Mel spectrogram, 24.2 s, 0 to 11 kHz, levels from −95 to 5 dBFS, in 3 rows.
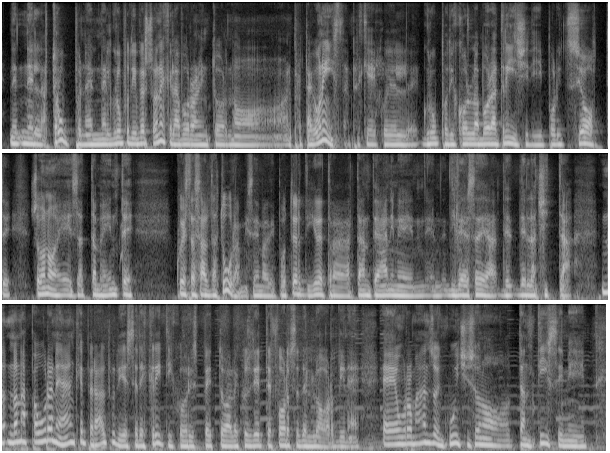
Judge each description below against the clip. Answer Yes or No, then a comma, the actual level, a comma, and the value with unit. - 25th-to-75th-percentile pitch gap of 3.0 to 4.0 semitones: Yes, average, 3.5 semitones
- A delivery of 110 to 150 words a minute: Yes, average, 140 wpm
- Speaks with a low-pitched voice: Yes, low, 115 Hz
